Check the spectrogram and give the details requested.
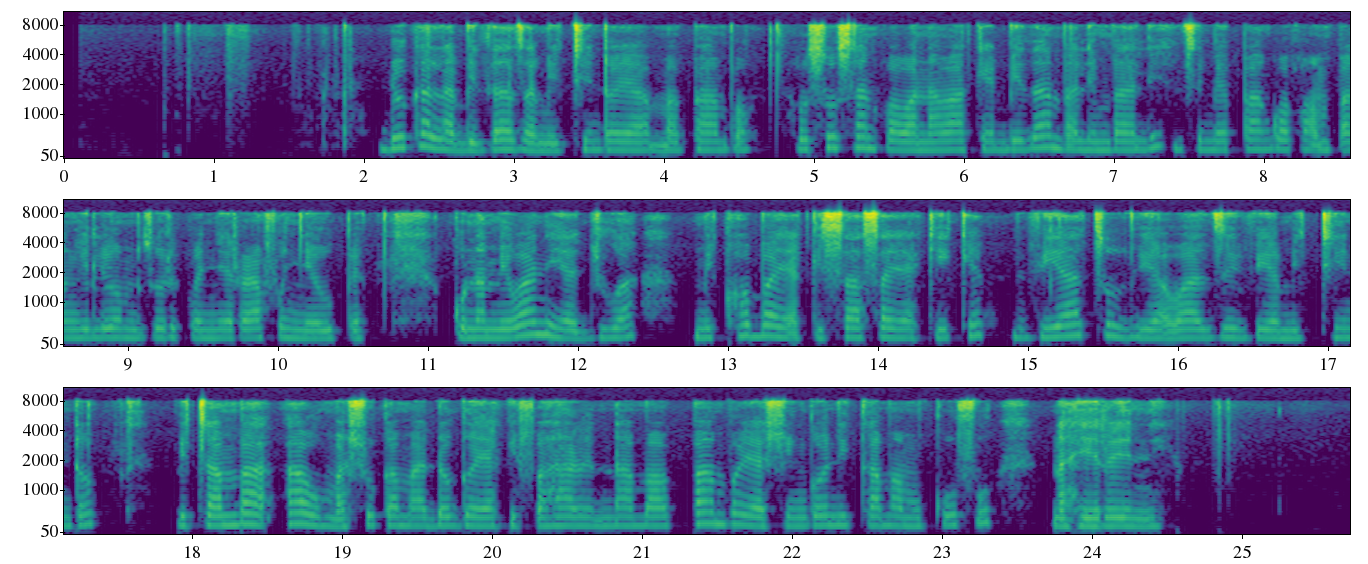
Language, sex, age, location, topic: Swahili, female, 25-35, Nairobi, finance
